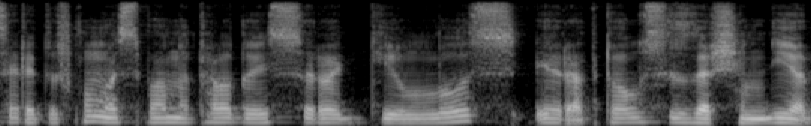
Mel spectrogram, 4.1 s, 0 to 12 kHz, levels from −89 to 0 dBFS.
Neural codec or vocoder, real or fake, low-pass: codec, 44.1 kHz, 1.7 kbps, Pupu-Codec; fake; 10.8 kHz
